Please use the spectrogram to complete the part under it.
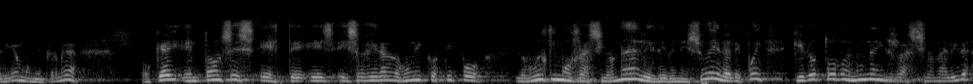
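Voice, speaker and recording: A man's voice: sits high, darkish tone, slightly rough. A man teaching an online class in a heated, emphatic, digressive way over a voice-chat app. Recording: voice chat with long reverb.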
